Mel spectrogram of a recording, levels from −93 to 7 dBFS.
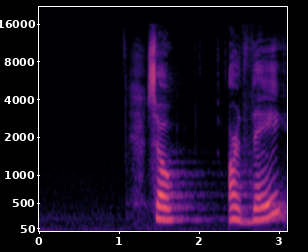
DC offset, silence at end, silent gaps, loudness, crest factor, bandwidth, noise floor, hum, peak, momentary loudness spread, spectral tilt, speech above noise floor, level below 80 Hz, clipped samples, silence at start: under 0.1%; 0 s; none; -33 LUFS; 20 dB; 16 kHz; -74 dBFS; none; -16 dBFS; 12 LU; -3.5 dB/octave; 42 dB; -80 dBFS; under 0.1%; 1.2 s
